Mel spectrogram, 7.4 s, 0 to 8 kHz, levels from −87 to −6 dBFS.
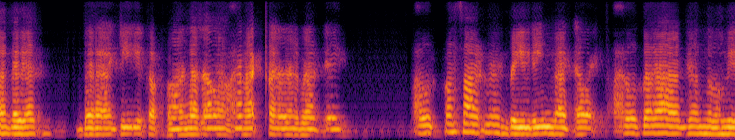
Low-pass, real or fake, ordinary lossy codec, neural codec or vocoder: none; fake; none; codec, 16 kHz, 0.5 kbps, FreqCodec, smaller model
